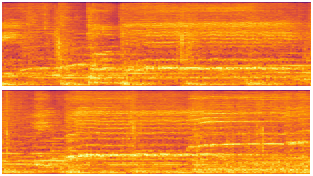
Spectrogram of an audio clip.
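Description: A worship team singing a gospel song together in harmony, holding long notes, backed by a live band with keyboard and guitar.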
